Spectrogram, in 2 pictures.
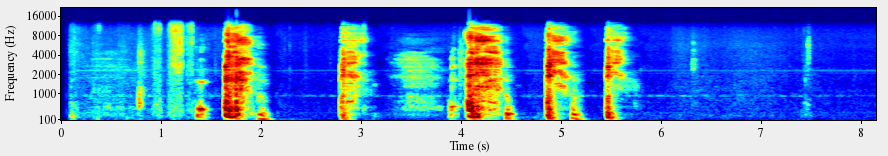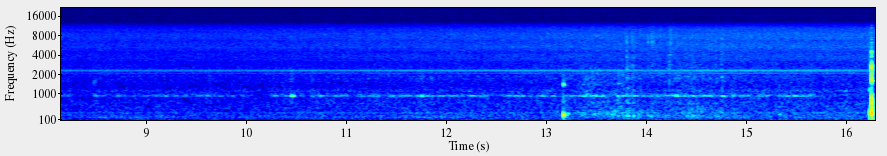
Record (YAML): three_cough_length: 16.3 s
three_cough_amplitude: 27979
three_cough_signal_mean_std_ratio: 0.19
survey_phase: beta (2021-08-13 to 2022-03-07)
age: 65+
gender: Male
wearing_mask: 'No'
symptom_none: true
smoker_status: Current smoker (1 to 10 cigarettes per day)
respiratory_condition_asthma: false
respiratory_condition_other: false
recruitment_source: REACT
submission_delay: 2 days
covid_test_result: Negative
covid_test_method: RT-qPCR
influenza_a_test_result: Negative
influenza_b_test_result: Negative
